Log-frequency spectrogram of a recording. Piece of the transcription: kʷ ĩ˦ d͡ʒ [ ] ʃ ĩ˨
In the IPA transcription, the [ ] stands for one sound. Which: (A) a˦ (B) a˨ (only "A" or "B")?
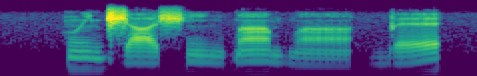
B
